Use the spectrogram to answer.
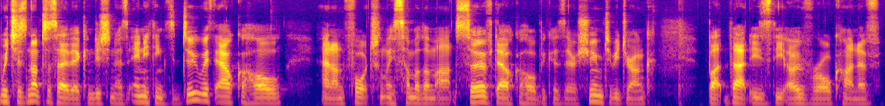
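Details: Adult male narrator; typical speech.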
